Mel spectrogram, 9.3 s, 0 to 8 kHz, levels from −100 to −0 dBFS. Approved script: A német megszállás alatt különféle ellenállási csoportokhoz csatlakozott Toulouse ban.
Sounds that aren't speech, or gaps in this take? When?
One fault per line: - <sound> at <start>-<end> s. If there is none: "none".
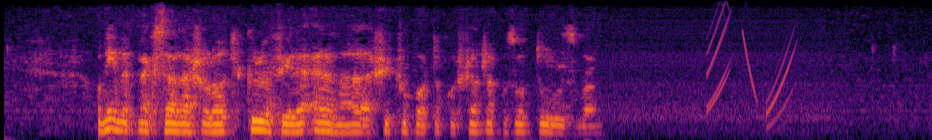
- chirp at 7.1-8.0 s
